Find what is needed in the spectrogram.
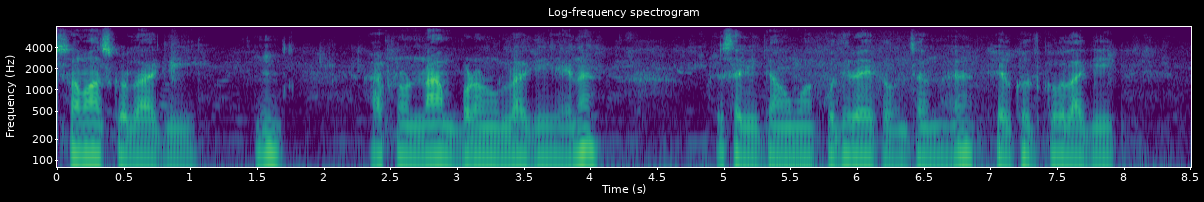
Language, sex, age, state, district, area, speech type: Nepali, male, 45-60, West Bengal, Jalpaiguri, rural, spontaneous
